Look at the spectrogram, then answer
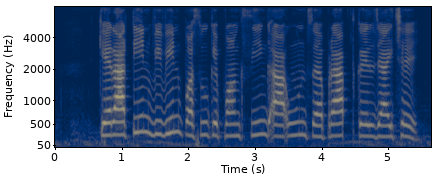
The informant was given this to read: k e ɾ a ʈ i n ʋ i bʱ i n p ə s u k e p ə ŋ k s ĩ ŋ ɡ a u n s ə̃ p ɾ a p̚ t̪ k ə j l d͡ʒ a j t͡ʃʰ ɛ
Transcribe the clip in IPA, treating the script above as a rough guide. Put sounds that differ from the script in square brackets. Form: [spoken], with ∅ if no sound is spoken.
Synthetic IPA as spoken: k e ɾ a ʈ i n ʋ i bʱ i n p ə s u k e p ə ŋ k s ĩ ŋ ɡ a u n s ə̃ p ɾ a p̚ t̪ k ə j l d͡ʒ a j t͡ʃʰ ɛ

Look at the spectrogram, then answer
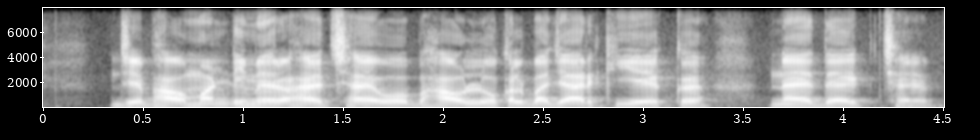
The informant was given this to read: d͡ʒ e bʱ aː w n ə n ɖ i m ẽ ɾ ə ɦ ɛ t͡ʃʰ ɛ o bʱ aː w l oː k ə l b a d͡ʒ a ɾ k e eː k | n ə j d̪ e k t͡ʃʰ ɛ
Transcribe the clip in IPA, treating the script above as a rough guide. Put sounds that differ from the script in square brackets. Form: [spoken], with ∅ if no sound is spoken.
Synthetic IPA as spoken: d͡ʒ e bʱ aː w [m] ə [ɳ] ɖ i m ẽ ɾ ə ɦ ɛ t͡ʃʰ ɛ o bʱ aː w l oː k ə l b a d͡ʒ a ɾ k [i] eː k | n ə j d̪ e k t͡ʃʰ ɛ

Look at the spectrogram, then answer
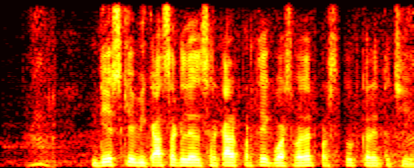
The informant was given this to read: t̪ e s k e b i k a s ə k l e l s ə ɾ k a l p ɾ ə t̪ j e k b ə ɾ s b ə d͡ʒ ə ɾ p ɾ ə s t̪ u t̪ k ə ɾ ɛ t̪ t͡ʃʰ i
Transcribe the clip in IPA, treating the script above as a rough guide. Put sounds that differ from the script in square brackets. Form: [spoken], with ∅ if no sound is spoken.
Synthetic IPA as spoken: [d̪] e s k e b i k a s ə k l e l s ə ɾ k a [ɾ] p ɾ ə t̪ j e k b ə ɾ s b ə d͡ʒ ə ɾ p ɾ ə s t̪ u t̪ k ə ɾ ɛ t̪ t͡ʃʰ i

